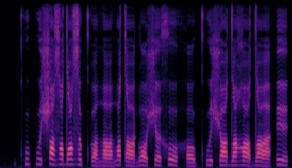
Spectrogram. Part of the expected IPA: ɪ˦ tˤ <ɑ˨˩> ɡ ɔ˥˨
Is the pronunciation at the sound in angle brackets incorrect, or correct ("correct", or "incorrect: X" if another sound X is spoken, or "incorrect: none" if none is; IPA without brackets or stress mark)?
incorrect: a˨˩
